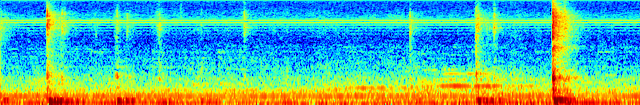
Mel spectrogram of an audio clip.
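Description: A few scattered computer keyboard keystrokes, with one louder keystroke near the end, over a faint steady hum.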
